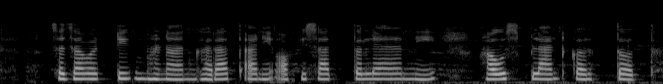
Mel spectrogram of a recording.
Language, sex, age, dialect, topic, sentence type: Marathi, female, 18-24, Southern Konkan, agriculture, statement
